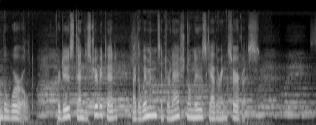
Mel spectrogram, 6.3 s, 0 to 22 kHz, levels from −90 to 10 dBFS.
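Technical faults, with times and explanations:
No technical faults can be heard anywhere in the recording.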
